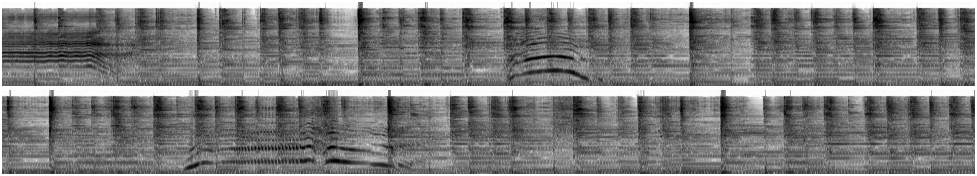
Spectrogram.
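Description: Acoustic guitar strummed hard and fast in an instrumental passage of a sung pop song, with steady chord strokes throughout.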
